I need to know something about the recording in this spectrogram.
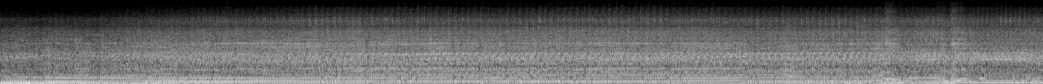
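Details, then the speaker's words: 1980s Rover 213 SE petrol engine in a rusty restoration project, exhaust holed/blown throughout when bought, just started in mild weather. Steady, even note with a firm low exhaust drone. No knocks or misses, sounds fit. "Sounds really nice. Just sounds fit, doesn't it, Michael? Really impressed. It's got quite a nice exhaust note."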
